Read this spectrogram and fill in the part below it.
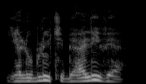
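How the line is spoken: Soft whisper. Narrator (Russian): Дамиан тихонько прошептал

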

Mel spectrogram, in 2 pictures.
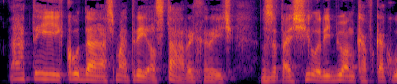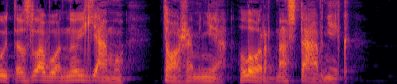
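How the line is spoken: Angry grumbling. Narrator (Russian): сердито ворчащей Лимми

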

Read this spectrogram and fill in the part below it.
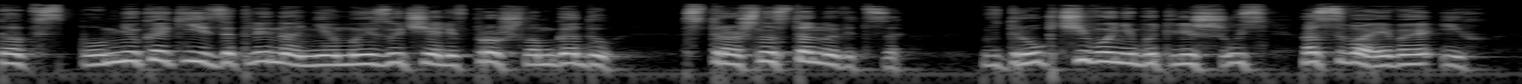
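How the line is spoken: Muttering. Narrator (Russian): пробормотал Дима

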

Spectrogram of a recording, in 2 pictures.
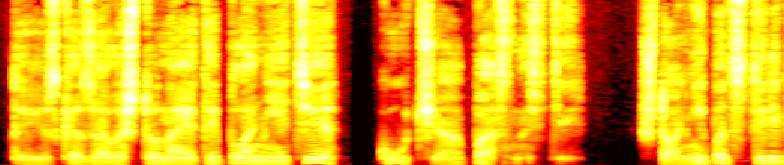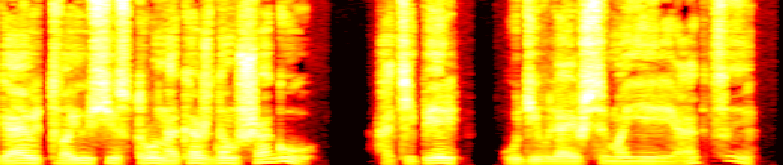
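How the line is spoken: Grumbling. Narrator (Russian): проворчал друг

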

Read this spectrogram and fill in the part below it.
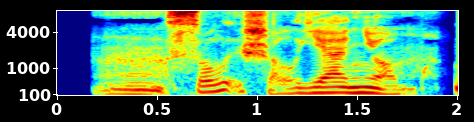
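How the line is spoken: Curt mutter. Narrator (Russian): буркнул Ефим

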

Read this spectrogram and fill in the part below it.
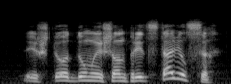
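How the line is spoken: Laughed again. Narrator (Russian): Бью снова рассмеялась

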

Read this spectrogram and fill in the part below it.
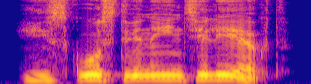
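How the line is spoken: Breathed out. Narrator (Russian): выдохнул Гришин

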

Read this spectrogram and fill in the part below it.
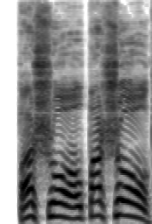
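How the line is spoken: Shouting. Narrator (Russian): кричала Вероника

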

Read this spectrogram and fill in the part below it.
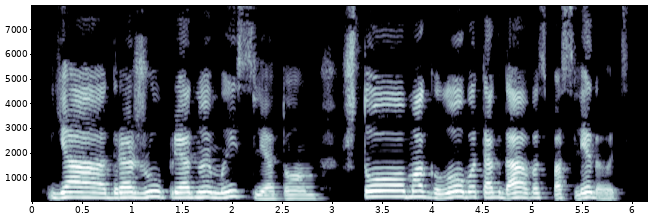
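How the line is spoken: Plain. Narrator (Russian): сказал Ред Батлер

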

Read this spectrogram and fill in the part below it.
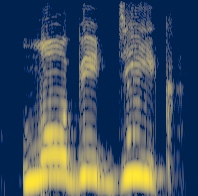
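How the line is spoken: Shouted. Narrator (Russian): крикнул Веня

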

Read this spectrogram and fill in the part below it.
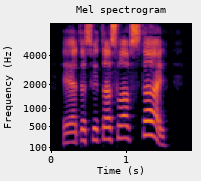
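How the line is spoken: Shout. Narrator (Russian): крикнул кто-то

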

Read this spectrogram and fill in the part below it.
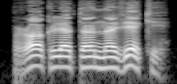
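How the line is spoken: Solemn. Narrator (Russian): Еврей меняла, не менее торжественно произнес

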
